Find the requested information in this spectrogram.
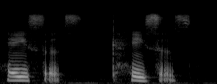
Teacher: she slightly aspirates k at the beginning of the first syllable, which is stressed.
